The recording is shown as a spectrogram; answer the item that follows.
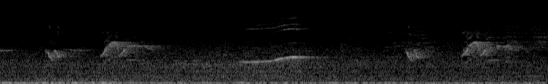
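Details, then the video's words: Birds in Australia giving clear swept chirps about every second, plus one thin rising whistle and a brief high trill in the middle, over a low continuous hum. "Australian birds chirping"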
